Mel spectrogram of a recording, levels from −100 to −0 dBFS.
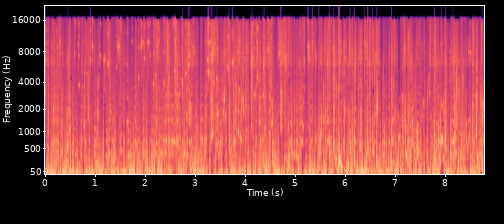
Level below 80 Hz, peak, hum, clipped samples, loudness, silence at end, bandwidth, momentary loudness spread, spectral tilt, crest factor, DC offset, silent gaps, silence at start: -22 dBFS; 0 dBFS; none; under 0.1%; -13 LUFS; 0 s; 18 kHz; 3 LU; -3 dB/octave; 14 dB; under 0.1%; none; 0 s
